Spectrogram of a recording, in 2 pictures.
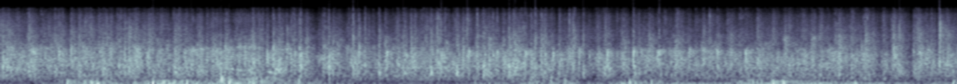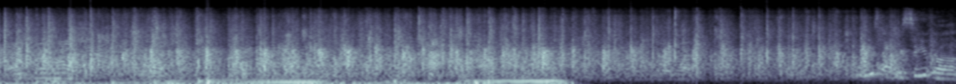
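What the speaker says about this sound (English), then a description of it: "please give a huge round of applause to Mr. Rob O'Neill." A large live audience at a stage event gives sustained loud applause with cheering for the whole stretch, steady and dense throughout.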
